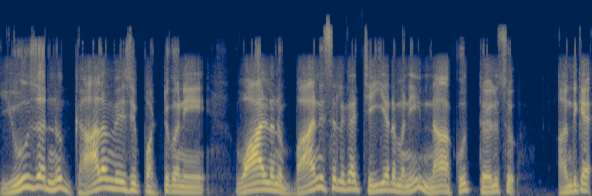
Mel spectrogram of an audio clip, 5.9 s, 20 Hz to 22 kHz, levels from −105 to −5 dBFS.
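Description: The link was most likely carrying the speech through Bluetooth SBC compression at a starved setting, with plainly audible damage that fits a low bitrate around 80 kbps. With so few bits to share, the coder's upper sub-bands get little or nothing while the remaining bands are quantised coarsely. From start to finish the treble thins out and flickers, and a gritty, grainy noise with aliasing clings to the speech.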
